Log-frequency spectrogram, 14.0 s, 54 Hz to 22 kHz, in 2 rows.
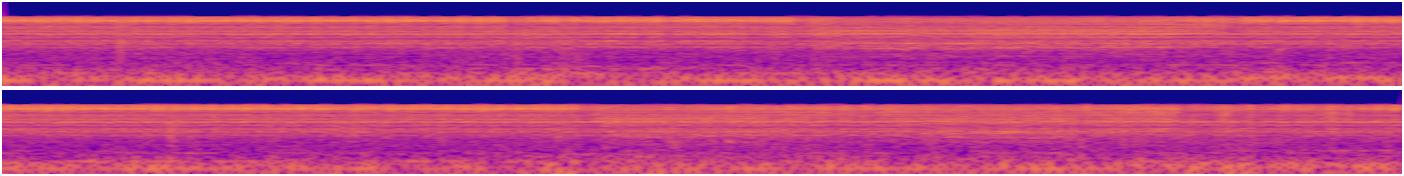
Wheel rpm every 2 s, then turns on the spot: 110, 110, 110, 120, 120, 110, 110.
none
